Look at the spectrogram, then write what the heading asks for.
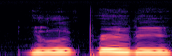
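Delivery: mumbled remark to himself. Retelling a scene, quoting a line said out of earshot: imitating muttering under breath. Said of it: "under his breath".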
